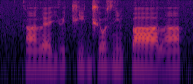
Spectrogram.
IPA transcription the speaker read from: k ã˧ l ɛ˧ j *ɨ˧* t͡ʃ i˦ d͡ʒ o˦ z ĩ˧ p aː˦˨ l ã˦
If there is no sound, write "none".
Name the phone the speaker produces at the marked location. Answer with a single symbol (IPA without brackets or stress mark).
ɨ˧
